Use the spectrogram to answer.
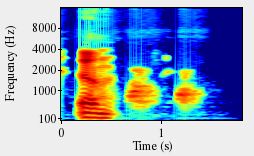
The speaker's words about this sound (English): sorry if you hear the dog barking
